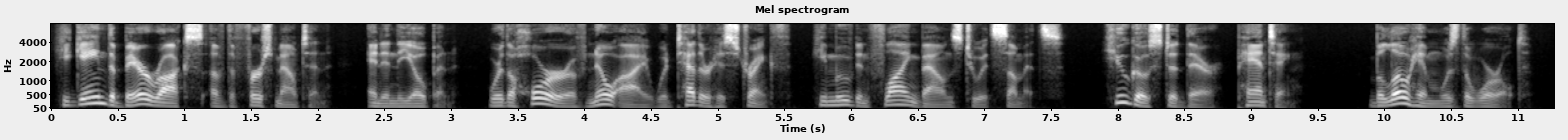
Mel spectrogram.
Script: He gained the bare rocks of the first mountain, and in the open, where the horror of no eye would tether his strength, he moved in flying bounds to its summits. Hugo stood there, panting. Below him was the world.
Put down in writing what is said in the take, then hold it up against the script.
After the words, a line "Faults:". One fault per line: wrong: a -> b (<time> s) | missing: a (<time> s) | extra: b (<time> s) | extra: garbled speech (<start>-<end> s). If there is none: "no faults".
He gained the bare rocks of the first mountain, and in the open, where the horror of no eye would tether his strength, he moved in flying bounds to its summits. Hugo stood there, panting. Below him was the world.
Faults:
no faults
